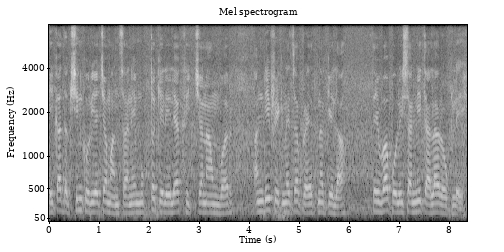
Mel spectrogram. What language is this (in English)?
Marathi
